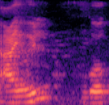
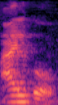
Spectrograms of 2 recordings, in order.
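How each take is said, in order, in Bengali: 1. I এবং will দুটো পূর্ণ শব্দ হিসেবে উচ্চারিত হয়। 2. I এবং will মিলে একটি ছোট সিলেবল হয়ে যায়। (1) "আই উইল গো কে আমরা কি বলবো?" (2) "শর্টকাটে"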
